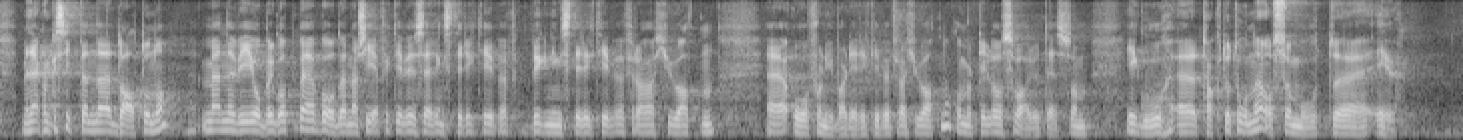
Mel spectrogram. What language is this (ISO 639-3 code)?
nor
